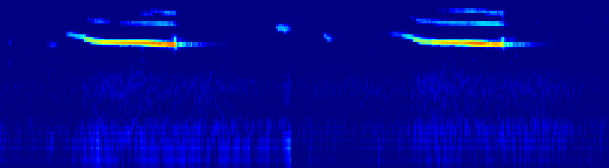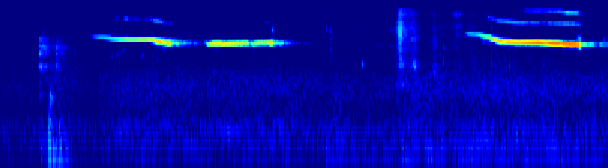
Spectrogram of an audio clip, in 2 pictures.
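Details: Golden-crowned sparrow repeating its plaintive whistled song four times, each a high falling slide into a sustained note, with one sharp knock partway through and quiet gaps between phrases.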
